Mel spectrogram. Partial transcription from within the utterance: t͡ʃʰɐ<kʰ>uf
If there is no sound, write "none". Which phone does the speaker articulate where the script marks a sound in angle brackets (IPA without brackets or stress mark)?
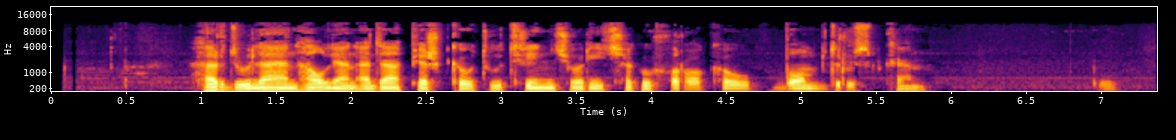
k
